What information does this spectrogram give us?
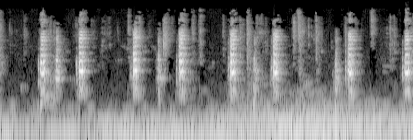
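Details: Red junglefowl hen calling a male, clear luring call: sparse, sharp clucks every half second or so, some paired, with steady low background hum.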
